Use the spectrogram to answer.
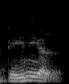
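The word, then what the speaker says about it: Dan'l: always Dan apostrophe l this is to be pronounced as Daniel it's a noun and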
